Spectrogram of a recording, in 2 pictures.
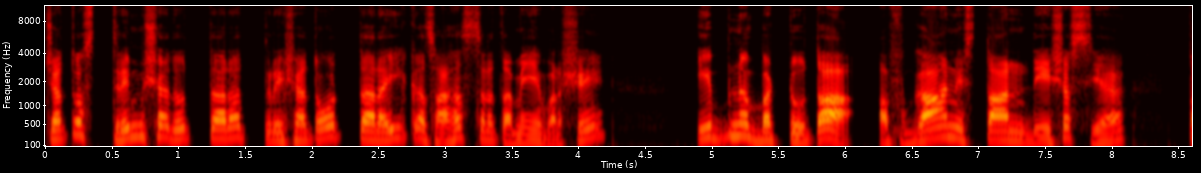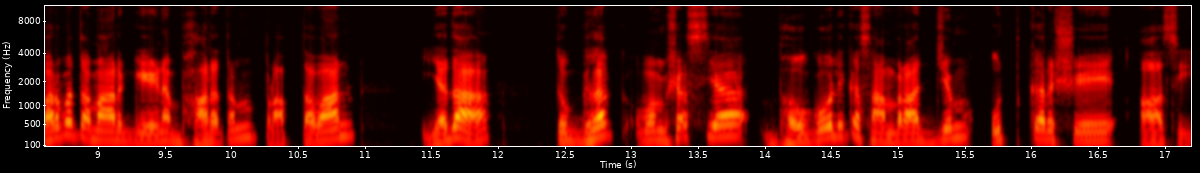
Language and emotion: Sanskrit, neutral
